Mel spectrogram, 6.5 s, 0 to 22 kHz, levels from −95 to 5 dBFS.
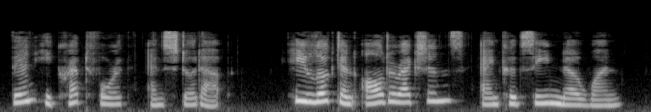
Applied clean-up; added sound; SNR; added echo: none; none; none; none.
